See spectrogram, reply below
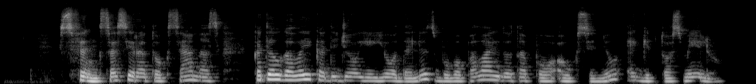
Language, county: Lithuanian, Kaunas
